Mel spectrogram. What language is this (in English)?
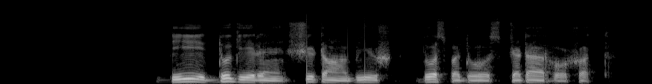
Gawri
